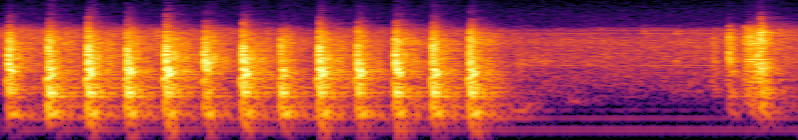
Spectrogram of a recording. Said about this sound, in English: I was pounding on the front door of the Cartwright home over in Lakewood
